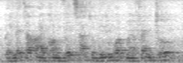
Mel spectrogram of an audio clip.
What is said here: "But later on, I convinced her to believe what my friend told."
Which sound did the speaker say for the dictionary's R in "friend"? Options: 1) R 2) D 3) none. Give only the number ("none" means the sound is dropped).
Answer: 1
